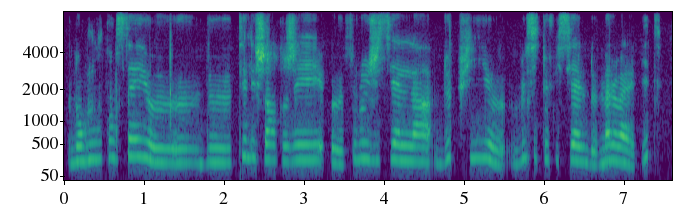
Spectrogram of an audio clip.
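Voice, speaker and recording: A woman talks through a computer tutorial, pausing often and restarting her phrases. Her voice is gravelly and dark, a little husky. The recording sounds dull and lo-fi, as if from a desktop mic. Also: fairly high pitch, no room sound. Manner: hesitant, many fillers and restarts. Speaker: tutorial presenter. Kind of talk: screen-recorded software tutorial.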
